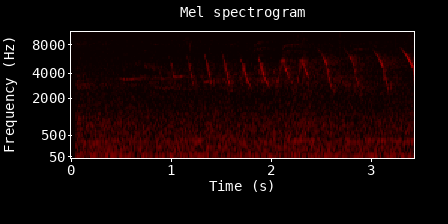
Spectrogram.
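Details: Tree pipit singing in a forest of the Drewnica Forest District on 12 June 2022: a fast series of high, thin downslurred notes repeated about every quarter second, quickening and rising slightly, over steady low background noise.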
